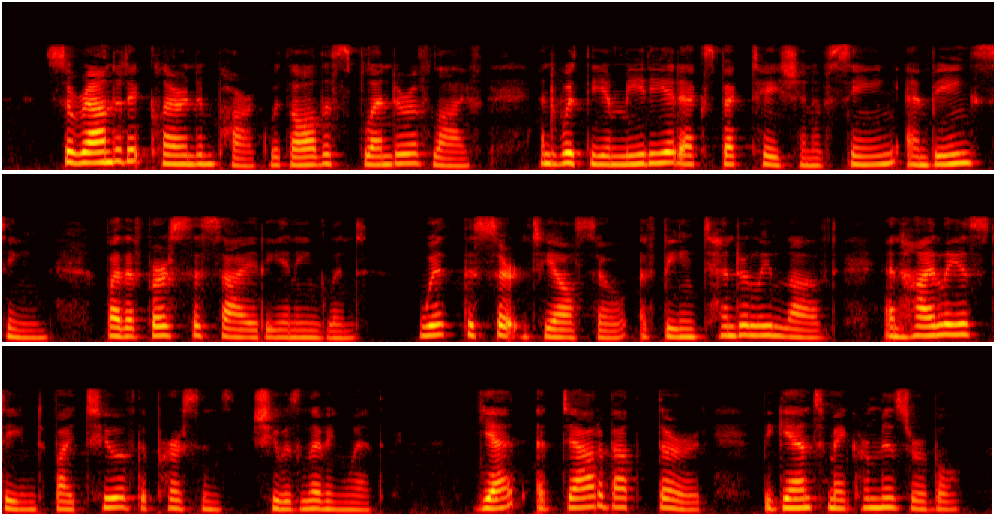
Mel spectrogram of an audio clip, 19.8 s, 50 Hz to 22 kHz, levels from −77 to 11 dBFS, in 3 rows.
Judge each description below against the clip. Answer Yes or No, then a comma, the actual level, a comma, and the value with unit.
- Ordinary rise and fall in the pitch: Yes, average, 3.5 semitones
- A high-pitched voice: Yes, high, 200 Hz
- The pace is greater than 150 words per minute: Yes, average, 170 wpm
